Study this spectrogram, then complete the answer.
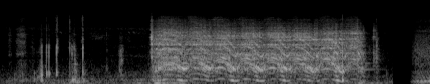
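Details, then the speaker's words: Honda CRX with a B18 engine, revived after sitting two years, with starting spray added: steady fast cranking at about two turns a second with no catch until the battery dies; crank, no start, timing suspected off by a tooth. "right go ahead and crank it it's dead damn [Music] so it didn't start we ended up killing off the battery"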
